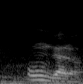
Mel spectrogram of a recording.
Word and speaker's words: Ungaro: Ungaro.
